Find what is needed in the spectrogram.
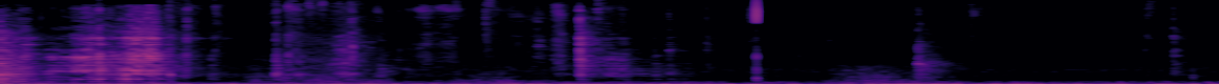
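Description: Faint rustling and light clicks of an e-bike controller and its wiring being handled as it is pulled out of the frame, with one short sharp click about two-thirds of the way through.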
